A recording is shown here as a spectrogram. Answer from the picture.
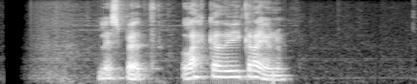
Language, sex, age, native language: Icelandic, male, 30-39, Icelandic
